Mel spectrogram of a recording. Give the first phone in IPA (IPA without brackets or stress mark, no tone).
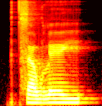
t͡s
